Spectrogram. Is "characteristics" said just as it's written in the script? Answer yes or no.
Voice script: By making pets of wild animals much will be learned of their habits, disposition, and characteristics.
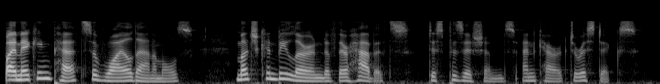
yes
